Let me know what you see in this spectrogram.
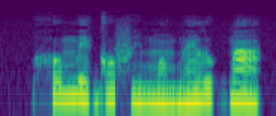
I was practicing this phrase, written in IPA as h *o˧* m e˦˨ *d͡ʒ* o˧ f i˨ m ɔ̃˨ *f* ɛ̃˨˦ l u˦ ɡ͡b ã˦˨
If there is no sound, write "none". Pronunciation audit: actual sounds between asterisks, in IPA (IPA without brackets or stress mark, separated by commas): o˦, ɡ, b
